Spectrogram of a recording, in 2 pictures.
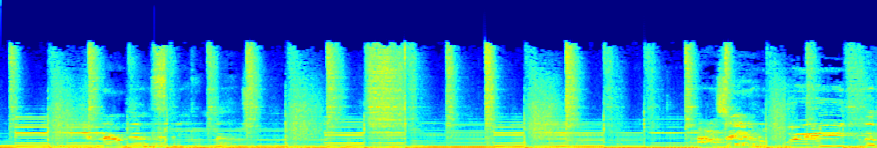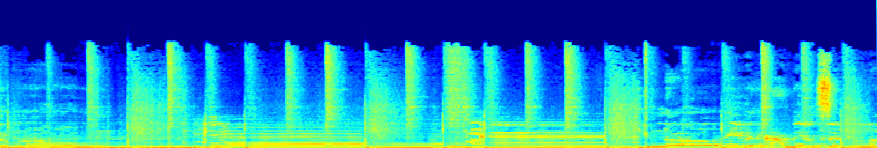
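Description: Live electric blues band: electric guitar, bass and drum kit playing a blues, with a man singing into the microphone.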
